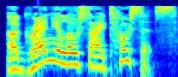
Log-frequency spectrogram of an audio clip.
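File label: "agranulocytosis", British English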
